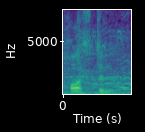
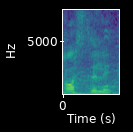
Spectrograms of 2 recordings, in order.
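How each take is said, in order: First: The word ends on the l sound. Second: The word ends with an added vowel sound. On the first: The speaker calls it right. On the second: The speaker calls it wrong.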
